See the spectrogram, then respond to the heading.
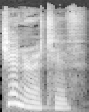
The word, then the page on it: generative: British English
